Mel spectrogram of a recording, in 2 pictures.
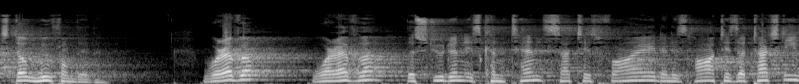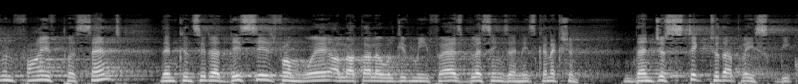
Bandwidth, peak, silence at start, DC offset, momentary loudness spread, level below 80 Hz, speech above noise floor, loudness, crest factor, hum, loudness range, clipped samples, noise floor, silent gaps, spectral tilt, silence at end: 11 kHz; 0 dBFS; 0 s; under 0.1%; 10 LU; -40 dBFS; 35 dB; -14 LUFS; 14 dB; none; 5 LU; 0.1%; -49 dBFS; none; -5 dB/octave; 0 s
